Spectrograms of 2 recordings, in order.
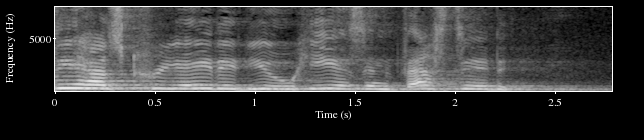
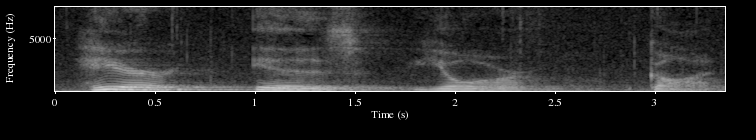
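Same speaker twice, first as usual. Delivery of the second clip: slow, much softer and lower, reverent; hushed awe; 7 semitones lower, 12 dB quieter, much slower than usual. Acted. Preacher revealing God to listeners, in a slow hush. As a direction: let it fall to a reverent hush. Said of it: "slow hushed proclamation".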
